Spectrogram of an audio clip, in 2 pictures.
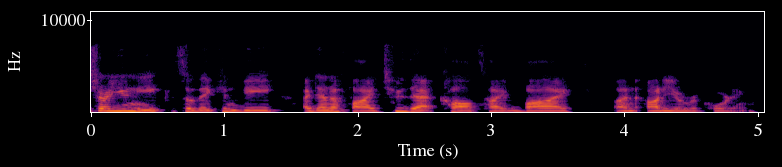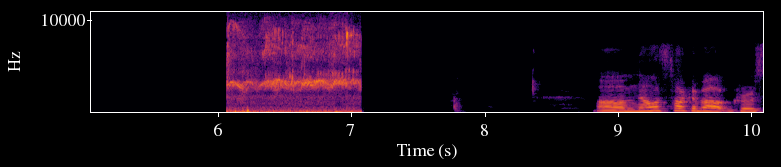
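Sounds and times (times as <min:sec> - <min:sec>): recorded bird calls: 0:06.1 - 0:07.1.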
